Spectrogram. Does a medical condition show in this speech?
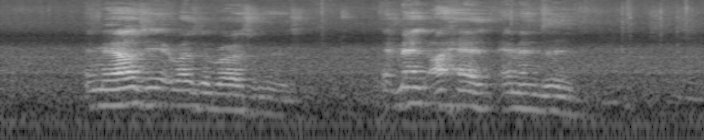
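Yes: motor neuron disease; terminal.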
